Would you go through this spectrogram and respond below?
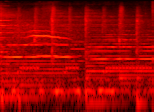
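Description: A cat in the video game Trails to Azure meows several times in a row, each meow short and clear over background game music.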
